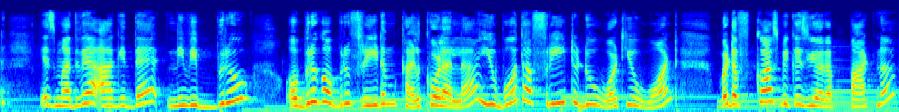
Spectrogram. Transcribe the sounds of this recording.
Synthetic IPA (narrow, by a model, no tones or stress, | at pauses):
ɖ | es̬mɐd̪ʋeʔaːɡid̪ːe̞niːʋibːɾu | obːɐɾiɡobːɐɾufɾiːɖɐmkɐɭkoɭɐlːɐjuːboːt̪ʰaːɾfɾiːʈuɖuʋɔːʈjuːʋãːɳʈ | bɐʈɔfkɔːɾsbikɔːzjuɐɾɐpaːɾʈnɐɾ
